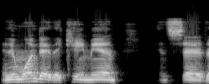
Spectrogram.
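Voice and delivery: usual speaking voice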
